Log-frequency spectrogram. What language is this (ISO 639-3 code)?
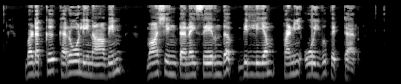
tam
